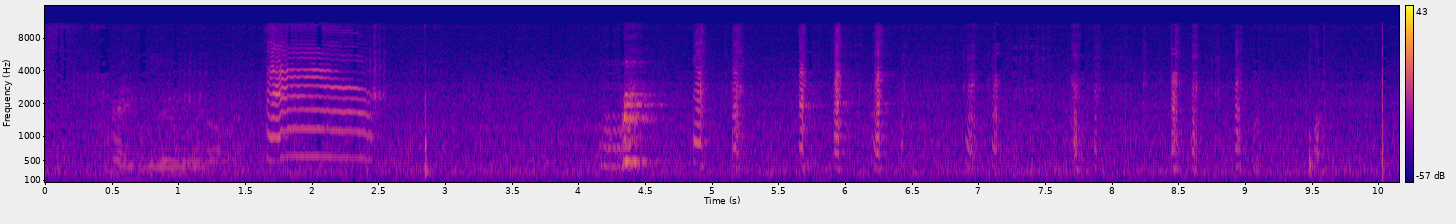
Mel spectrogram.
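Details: Siamese cat giving a long, drawn-out, strongly harmonic meow indoors near the two-second mark, then a shorter meow, followed by a run of sharp clicks or taps at intervals.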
